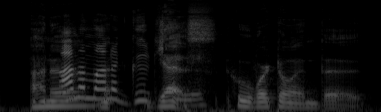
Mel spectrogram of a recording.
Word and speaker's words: Anamanaguchi: I don't know how to pronounce their name. Anna, Anamanaguchi.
